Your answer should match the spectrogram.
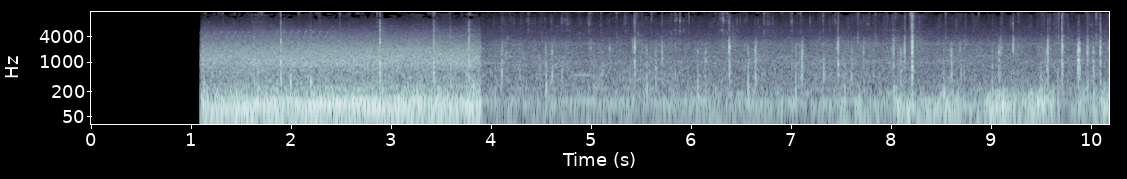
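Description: Silence for about a second, then outdoor sound of walking a small dog on a leash over asphalt. A loud steady noise lasts about three seconds and cuts off suddenly. After it come quieter footsteps and light clicks.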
